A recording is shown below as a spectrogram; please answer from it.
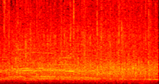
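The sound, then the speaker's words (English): Thunderous applause and cheering from a theater audience on Broadway during a live quiz game, a dense, steady wash of clapping that holds at full strength throughout. “Broadway is cheering right now.”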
